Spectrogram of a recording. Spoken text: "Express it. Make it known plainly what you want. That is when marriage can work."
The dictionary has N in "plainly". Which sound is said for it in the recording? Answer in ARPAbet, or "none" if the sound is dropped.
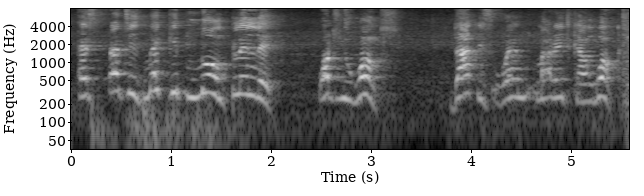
N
